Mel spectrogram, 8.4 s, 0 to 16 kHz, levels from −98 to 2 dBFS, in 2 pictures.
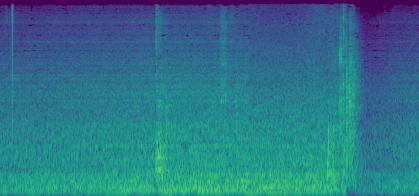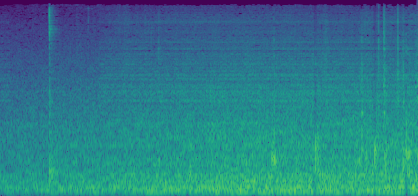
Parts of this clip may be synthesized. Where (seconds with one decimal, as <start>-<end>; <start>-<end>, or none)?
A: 0.0-2.5; 3.7-4.3; 5.2-8.4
